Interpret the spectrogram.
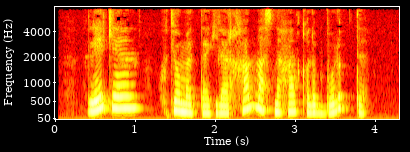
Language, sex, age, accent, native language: Uzbek, female, 18-24, Andijon, Uzbek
